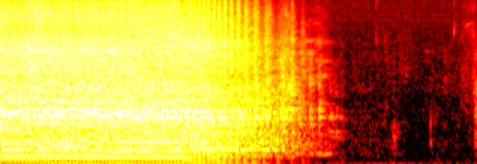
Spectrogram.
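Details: Free used pressure washer that only runs on choke, running on full choke: small engine runs strong and even with a steady beat, then winds down; sounds healthy.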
